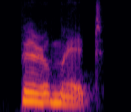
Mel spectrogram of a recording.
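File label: "pyramid", Indian English; Dictionary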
